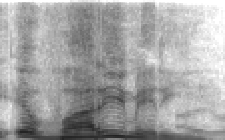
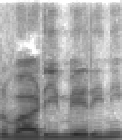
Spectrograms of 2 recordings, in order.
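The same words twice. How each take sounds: First: "واری" with a plain tapped r, drawn out; word corrected to واری. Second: "واڑی" with a retroflex flap ṛ in the middle; word said as واڑی. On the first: Old man telling a youth it's his turn, plain r in "واری". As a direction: stress "واری" with a simple r, no curled tongue. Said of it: "پتر، واڑی میری نہیں". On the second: Old man correcting a youth's word, retroflex ṛ in "واڑی". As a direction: say "واڑی" with the tongue curled back for the ṛ. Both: Retold or imitated.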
